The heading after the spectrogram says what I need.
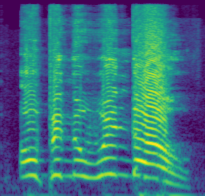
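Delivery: high-pitched shouted yell. Retelling a chase, imitating a friend: imitating someone yelling. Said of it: "Farzan, yells".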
